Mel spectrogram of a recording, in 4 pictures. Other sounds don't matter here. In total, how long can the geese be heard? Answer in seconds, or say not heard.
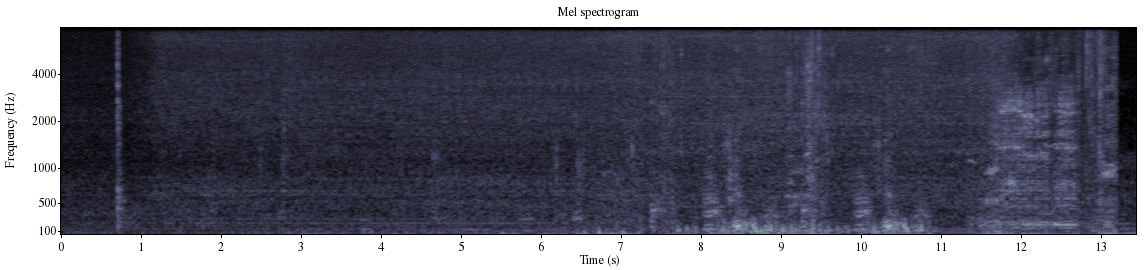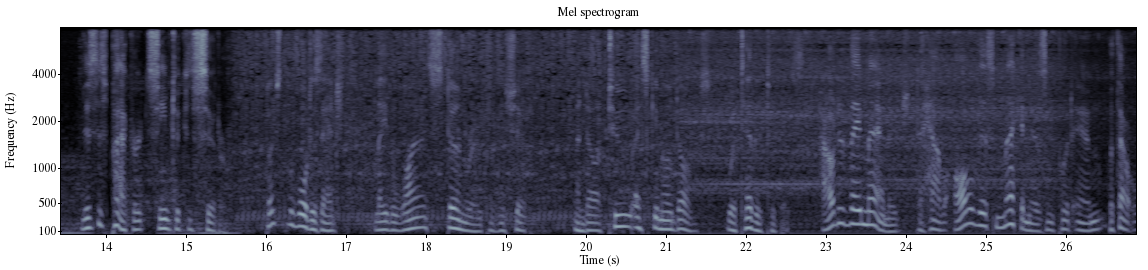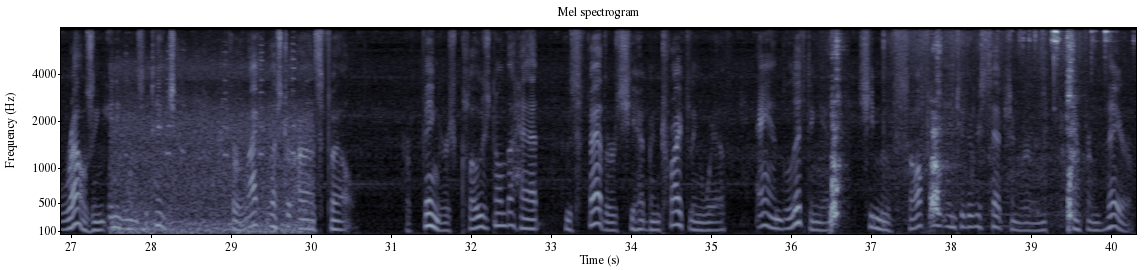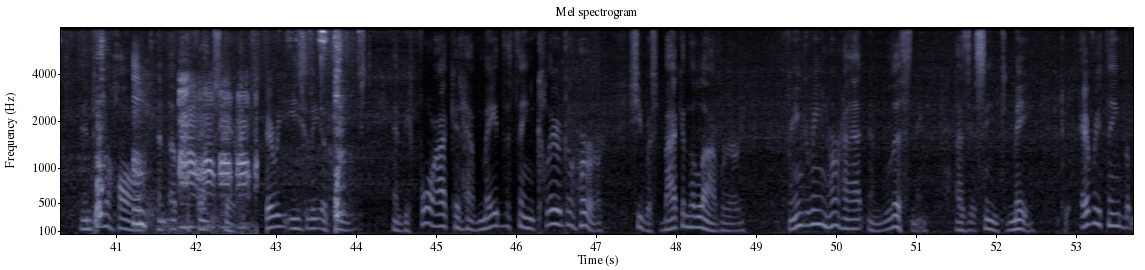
6 s.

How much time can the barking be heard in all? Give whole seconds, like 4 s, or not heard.
6 s.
